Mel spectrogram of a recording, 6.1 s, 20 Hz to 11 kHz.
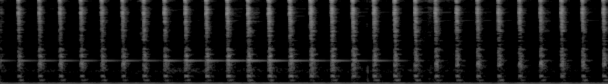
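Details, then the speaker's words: Dell Optiplex 3020 fitted with a 450W HP power supply for a Radeon HD 7790, orange light on: sharp, even clicks about two per second continuing after power is shut off, like a relay chattering; cause suspected to be the power supply, not confirmed. "but let's shut it off now it's still going from the power is shut off"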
